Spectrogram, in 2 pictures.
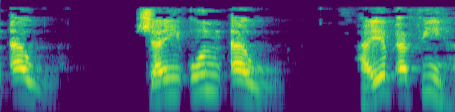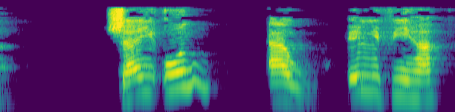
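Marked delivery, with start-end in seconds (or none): none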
